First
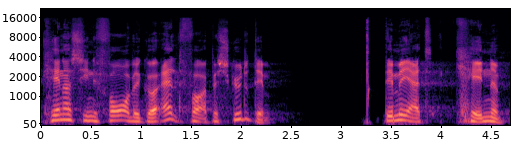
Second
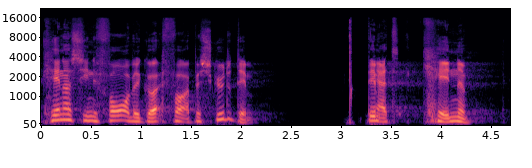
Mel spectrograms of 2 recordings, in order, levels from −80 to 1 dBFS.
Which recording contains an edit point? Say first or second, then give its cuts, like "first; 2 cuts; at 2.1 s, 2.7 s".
second; 2 cuts; at 1.2 s, 3.3 s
